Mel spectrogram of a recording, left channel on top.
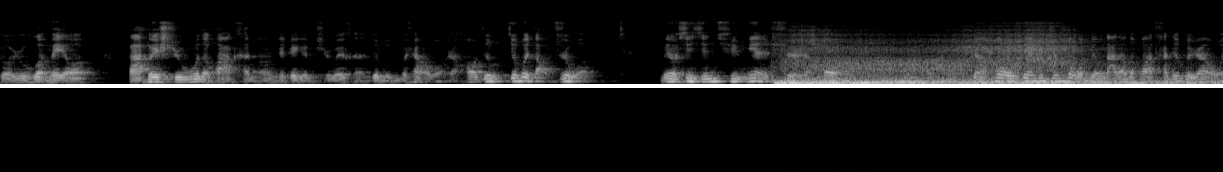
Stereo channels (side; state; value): right; silent; 60 dB below the other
